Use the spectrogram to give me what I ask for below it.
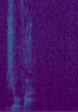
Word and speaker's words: Jeová: Esta inscrição hebraica é um tetragrama pronunciado Jeová.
